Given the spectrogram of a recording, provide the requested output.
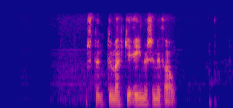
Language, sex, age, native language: Icelandic, male, 20-29, Icelandic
